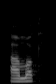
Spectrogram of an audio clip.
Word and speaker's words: Amok: I think you might not like it, but a mock. Can I say a mock? Or how do you pronounce it? Amok, yeah. Amok.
